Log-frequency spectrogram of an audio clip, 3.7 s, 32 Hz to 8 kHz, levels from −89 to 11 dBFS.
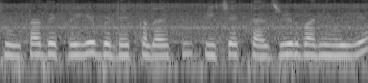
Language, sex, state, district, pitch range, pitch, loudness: Hindi, female, Bihar, Darbhanga, 200-215 Hz, 205 Hz, -22 LUFS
